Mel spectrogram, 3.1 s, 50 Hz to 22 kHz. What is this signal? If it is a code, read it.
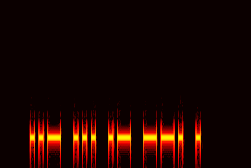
Morse code, heard as a keyed tone, about 22 wpm, 700 Hz. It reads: USAGE
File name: 5 Letter Words - First 3 Letters Given - 22wpm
